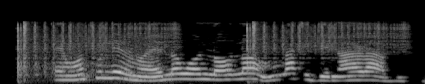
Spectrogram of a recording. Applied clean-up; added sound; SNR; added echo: classical method Wiener filter.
